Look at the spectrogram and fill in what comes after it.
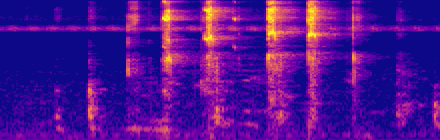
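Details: Newborn baby monkey kept in human care, calling to be given milk during feeding: shrill, very high squeaks in quick bursts, about five loud ones within two seconds, with softer squeaks between and a steady high electronic whine behind.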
